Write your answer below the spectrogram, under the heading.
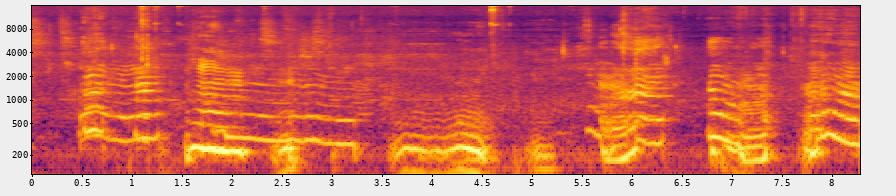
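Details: German Shepherds at playtime indoors making funny noises; drawn-out, whiny, yodel-like moans and groans in bursts of about one second, pitch wavering up and down with rich harmonics, repeated several times over eight seconds.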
